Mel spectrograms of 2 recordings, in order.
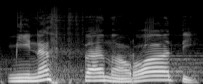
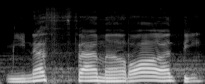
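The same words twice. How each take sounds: Both takes have the same delivery.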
